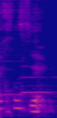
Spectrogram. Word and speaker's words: Raziel: Donc là, l'archange qui m'accompagne pour ce message, c'est l'archange Raziel. Prononcé Rosiel, ce qui signifie secret de Dieu.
